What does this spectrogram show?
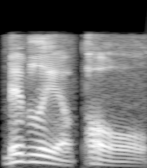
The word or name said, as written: bibliopole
